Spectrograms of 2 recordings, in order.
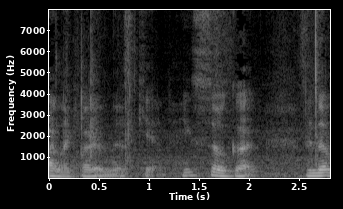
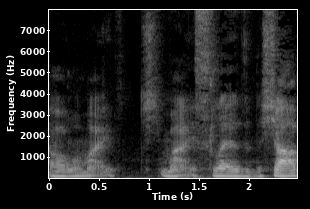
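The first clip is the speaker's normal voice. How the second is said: slow, dry, mocking, sarcastic dismissive tone. Retelling a movie scene, the speaker answers the kid's question, mock-sarcastic reply as Willie. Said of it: "Willie will sarcastically say".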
